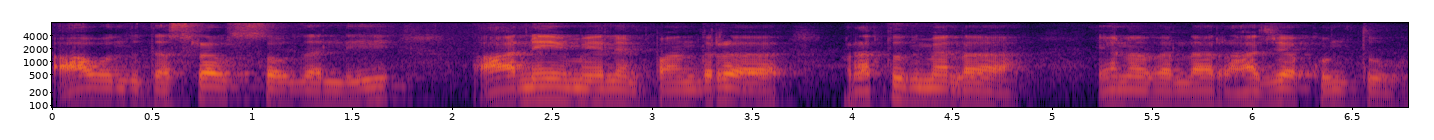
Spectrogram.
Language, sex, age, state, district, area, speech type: Kannada, male, 60+, Karnataka, Bidar, urban, spontaneous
